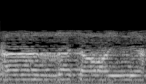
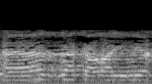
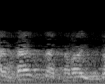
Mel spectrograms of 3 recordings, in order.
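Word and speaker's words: آلذكرين: تسهيل همزة الوصل يعني انطق بهمزة الوصل بحرف لا هو همزة ولا هو الف. يعني تسهيلها بحرف بين الهمزة والالف. وما يجيش بعض الناس يقولك انطقها هاء ده يبقى لحن ولحن جلي. لا اسمع مني على وجه التسهيل قل الذكرين حرم ام الانثيين. اسمع تاني قل الذكرين حرم ام الانثيين. لو عطيت النطق الغلط وتقول مش هو في الميكروفون قل الذكرين ده غلط.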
